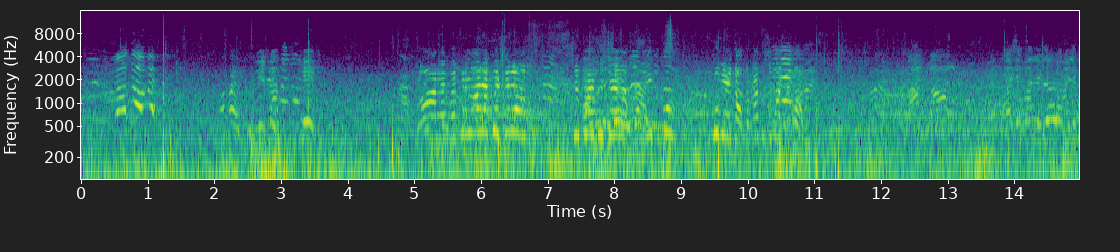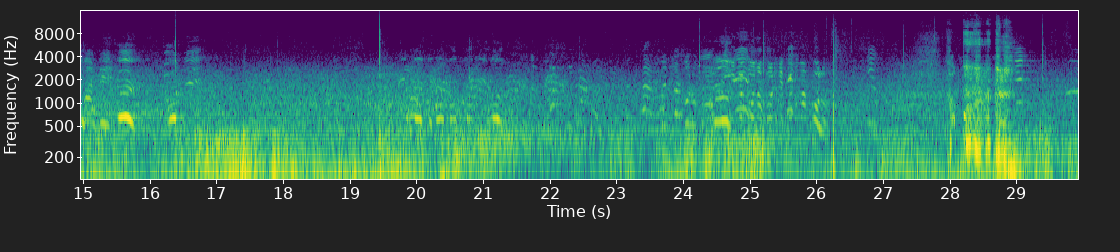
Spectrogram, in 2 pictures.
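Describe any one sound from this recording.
Young players shout and call to each other from across an open field.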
